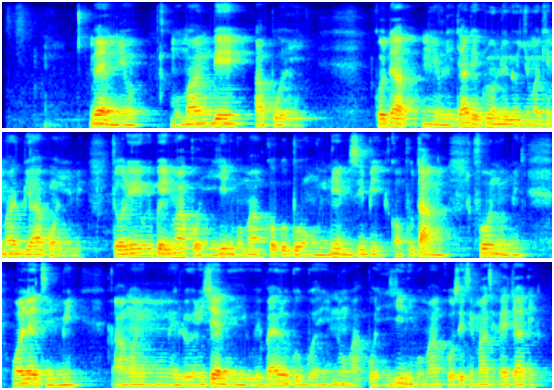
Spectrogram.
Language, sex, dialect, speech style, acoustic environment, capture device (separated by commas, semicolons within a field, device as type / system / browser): Yoruba, male, Nigeria - Nigerian Standard, relaxed, appliances, mobile / Linux / Chrome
